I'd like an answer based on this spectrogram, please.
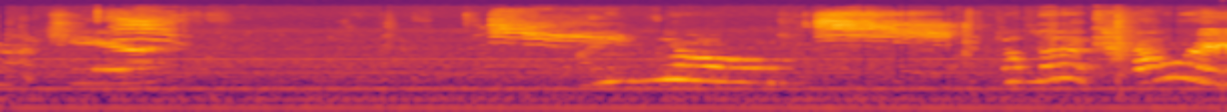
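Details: Foster kittens in a Los Angeles kitten room, caught on a live kitten cam while being weighed, give several high, harmonic-rich meows, some rising then falling, over a steady indoor hum with a person talking.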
